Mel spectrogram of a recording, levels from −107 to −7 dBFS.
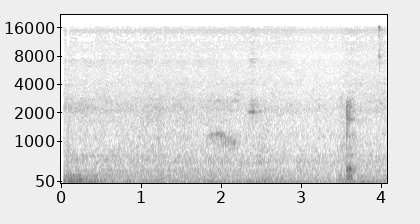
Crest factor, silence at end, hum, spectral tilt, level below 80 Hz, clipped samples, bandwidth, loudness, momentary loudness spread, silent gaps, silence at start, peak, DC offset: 28 dB; 0 s; none; -4.5 dB/octave; -70 dBFS; under 0.1%; 16.5 kHz; -65 LUFS; 10 LU; none; 0 s; -36 dBFS; under 0.1%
